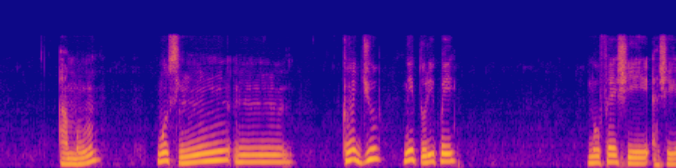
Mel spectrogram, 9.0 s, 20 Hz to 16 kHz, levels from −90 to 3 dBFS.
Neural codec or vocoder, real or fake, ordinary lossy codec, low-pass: codec, 16 kHz, 4.8 kbps, FACodec; fake; none; 7.2 kHz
